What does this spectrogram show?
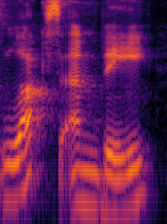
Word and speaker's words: LXMV: LXMV, pronounced LuxMV, is Chicago's first ever womanfounded luxury chauffeur and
